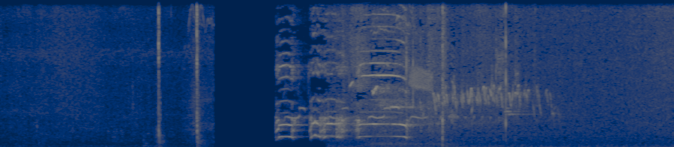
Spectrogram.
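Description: A rooster crowing, a long held cock-a-doodle-doo starting about four seconds in, with fainter high bird calls trailing after it. Before it there is a low steady rumble with two sharp clicks, then a moment of dead silence.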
